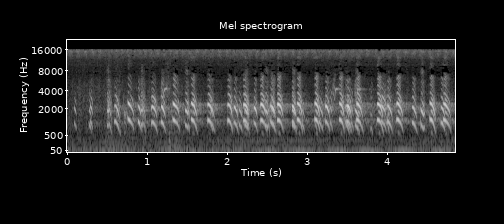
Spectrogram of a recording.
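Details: Many Western jackdaws calling together in autumn, a steady rapid stream of short, harsh, downward-slurred 'chak' notes overlapping throughout.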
